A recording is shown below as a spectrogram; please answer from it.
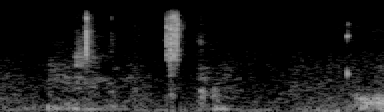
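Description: Near silence, with two faint short clicks, about half a second and about a second in.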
